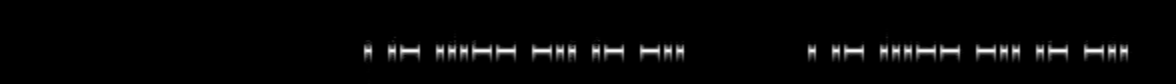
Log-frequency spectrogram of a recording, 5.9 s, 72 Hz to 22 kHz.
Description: Morse code, heard as a keyed tone, about 40 wpm, 700 Hz. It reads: EA3DAD EA3DAD
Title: DXCC-100 Call Signs - 6 Characters - Repeated 3x - 40wpm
